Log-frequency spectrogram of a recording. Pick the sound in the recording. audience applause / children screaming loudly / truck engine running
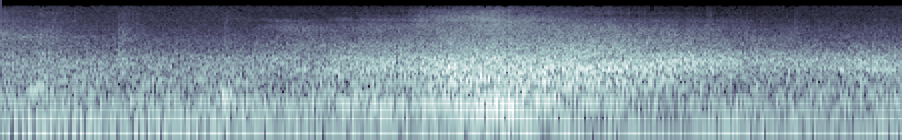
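truck engine running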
